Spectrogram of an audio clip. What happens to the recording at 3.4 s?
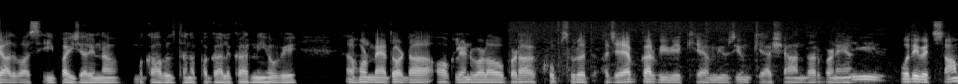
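Noise suppressor artifacts run through the whole clip: residual noise is pulled down about 17 dB between syllables and swells beneath them, unlike a gate's abrupt on-off clicks.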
